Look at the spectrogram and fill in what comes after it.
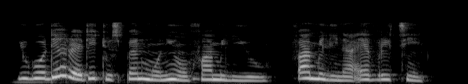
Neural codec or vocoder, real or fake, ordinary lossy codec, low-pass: none; real; MP3, 48 kbps; 7.2 kHz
